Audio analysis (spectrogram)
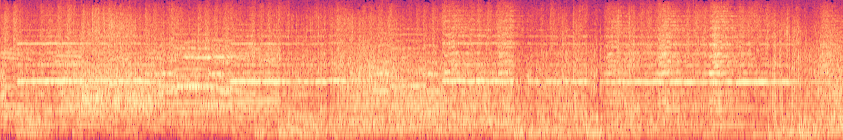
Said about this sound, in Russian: Вокруг взрываются снаряды. Небо заволокло дымом и огнем от взрывов.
